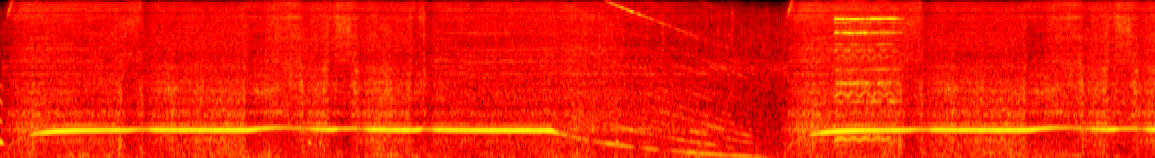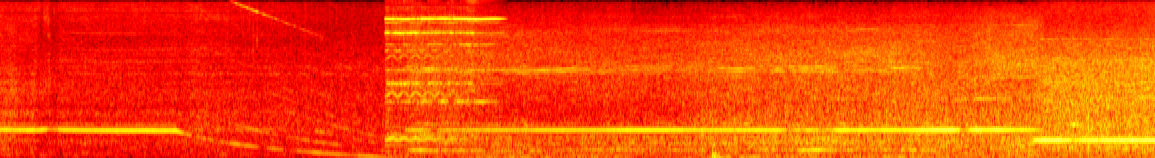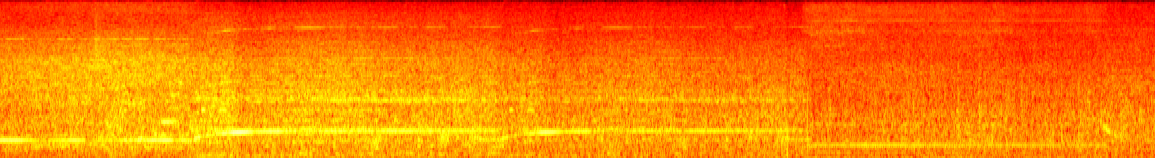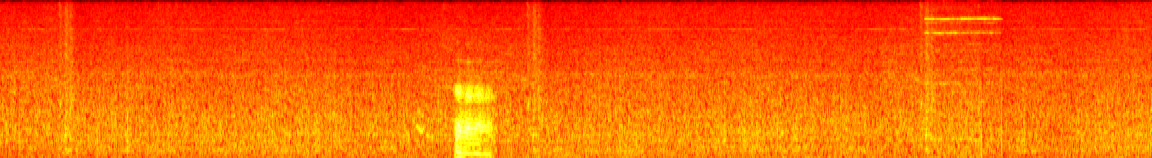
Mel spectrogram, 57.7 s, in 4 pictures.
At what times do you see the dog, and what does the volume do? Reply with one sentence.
The dog can't be heard in this clip.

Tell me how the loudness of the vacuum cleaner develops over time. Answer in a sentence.
The volume of the vacuum cleaner goes up, then down.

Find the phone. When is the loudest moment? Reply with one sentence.
The volume of the phone peaks at 20 seconds.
